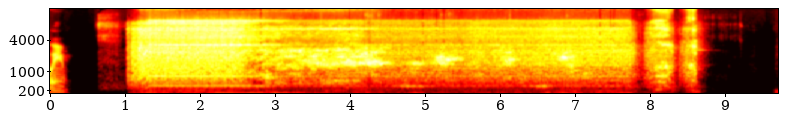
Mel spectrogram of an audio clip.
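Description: A power drill whirs as a hole saw cuts into wood.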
